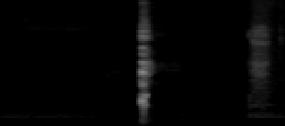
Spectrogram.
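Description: A single short vocal sound, hiccup-like, about a second in, over a faint steady low hum.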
